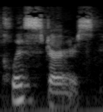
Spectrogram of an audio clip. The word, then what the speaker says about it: clysters: And he's saying, well, all that clisters or clysters, I think it's pronounced clisters, is not gold.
